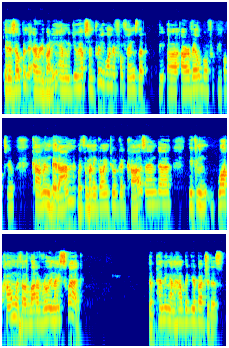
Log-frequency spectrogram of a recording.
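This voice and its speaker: A man's voice: on the high side, fairly even intonation, fast, pushed and bright. A man talking casually as a panel guest, hesitant and full of ums and uhs. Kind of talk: casual chat. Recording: dull lo-fi audio.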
